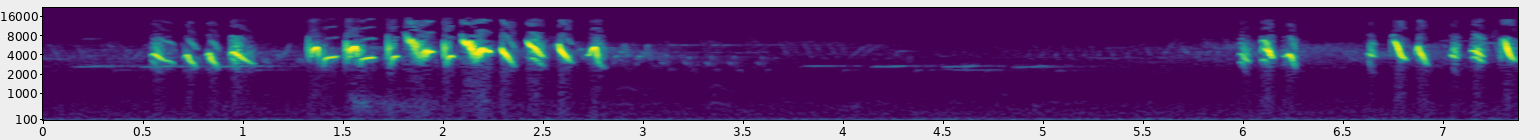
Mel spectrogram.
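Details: American goldfinch singing in nature: two bursts of rapid, high twittering notes, a long jumbled run then a shorter stuttering phrase after a pause, clean quiet background.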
